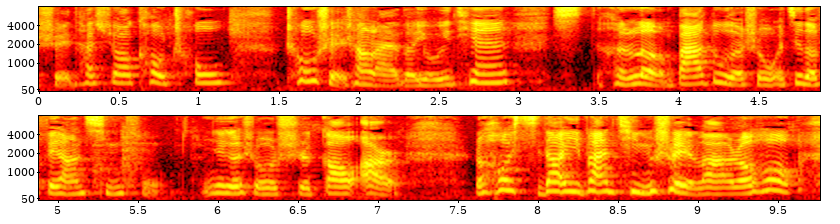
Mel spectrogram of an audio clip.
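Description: The speech moves at a moderate pace, its intonation lively throughout. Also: woman. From Hainan, China. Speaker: guest sharing local life. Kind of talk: casual chat, interview.

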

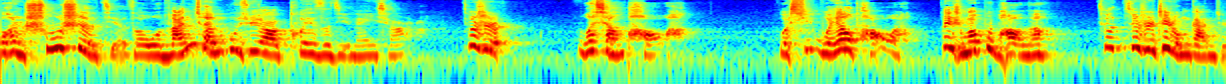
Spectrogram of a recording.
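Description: Her raised, projected voice sits high in pitch, with a bright, sharp tone, lively intonation and big swings in loudness from this woman. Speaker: YouTuber podcaster. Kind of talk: casual solo podcast answering viewer questions. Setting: recorded with a camera at home. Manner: hesitant, with many fillers. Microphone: camera audio, no microphone.

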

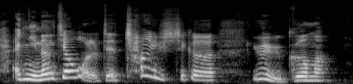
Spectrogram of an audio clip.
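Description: Noticeable background noise surrounds a man speaking fairly slowly. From Zhuhai, Guangdong. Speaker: podcast host. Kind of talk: casual chat.

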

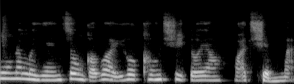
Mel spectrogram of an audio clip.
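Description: At a moderate pace, a woman speaks in a dark, mellow tone with a dry, close sound and no echo. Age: 50s. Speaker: teacher and podcaster. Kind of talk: casual chat.

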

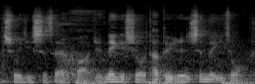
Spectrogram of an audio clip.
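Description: The man speaks at a fairly low pitch. Audible room echo surrounds his voice. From southern Fujian (Minnan), China. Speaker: former online forum writer and entrepreneur. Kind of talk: casual interview conversation.

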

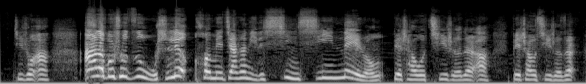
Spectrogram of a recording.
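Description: Amid noticeable background noise and audible room echo, a woman speaks at a high pitch with lively intonation. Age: 30s. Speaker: radio host. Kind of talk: casual radio chat.

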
